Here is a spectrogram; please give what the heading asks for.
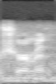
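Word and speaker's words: Schurmyn: very interesting thing because his last name is spelled all weird like some people's first names you guys know about Ashley he's with the gh's and whatnot it's s-c-h-u-r-m-y-n for Sherman that'll be a walk four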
